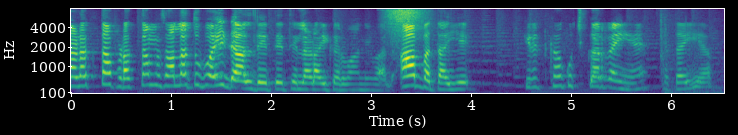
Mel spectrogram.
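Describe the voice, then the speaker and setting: A woman speaks in a high, raised, projected voice with very wide pitch swings. Music plays in the background. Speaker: reality show contestant. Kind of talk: interview answer.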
